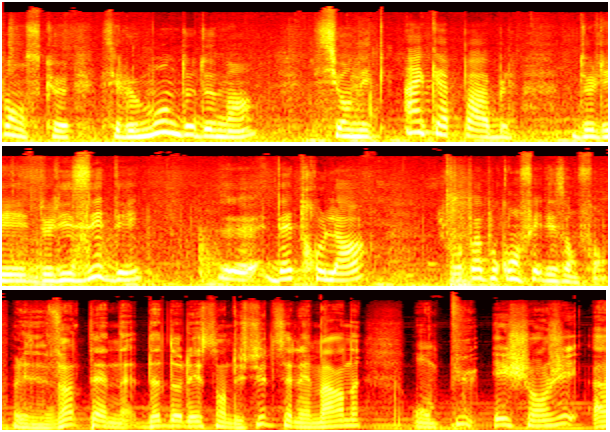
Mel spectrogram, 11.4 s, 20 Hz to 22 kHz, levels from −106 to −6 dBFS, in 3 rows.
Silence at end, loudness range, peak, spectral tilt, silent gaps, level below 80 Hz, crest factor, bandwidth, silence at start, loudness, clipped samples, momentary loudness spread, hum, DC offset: 0 s; 8 LU; 0 dBFS; -6 dB/octave; none; -28 dBFS; 12 dB; 18.5 kHz; 0 s; -13 LUFS; under 0.1%; 14 LU; none; under 0.1%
